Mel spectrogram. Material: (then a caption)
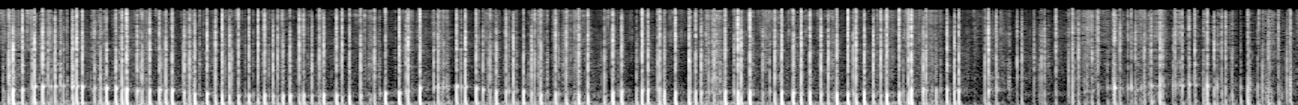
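Paper. A paper toilet roll is tapped and scratched in a rapid, continuous stream of soft, dull taps. The sound is low and muffled with little brightness, and each tap dies away almost instantly.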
